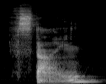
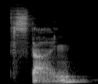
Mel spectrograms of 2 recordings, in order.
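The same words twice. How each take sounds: No difference in how they are said.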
